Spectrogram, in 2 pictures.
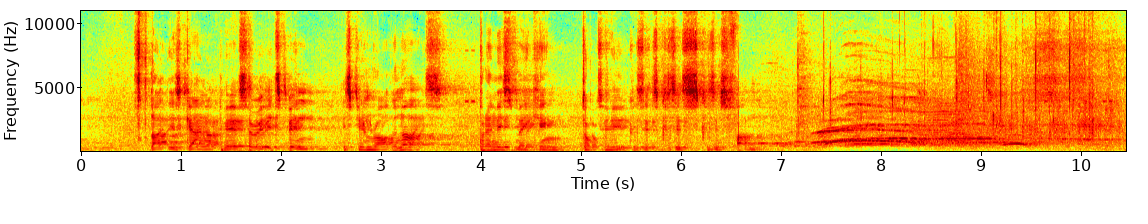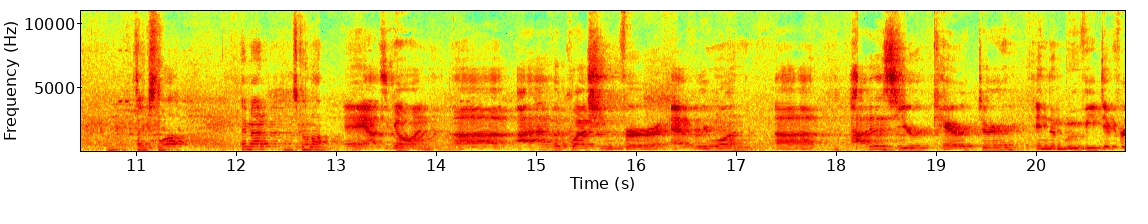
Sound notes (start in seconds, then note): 6.7 audience cheers; 13.2 voiceover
